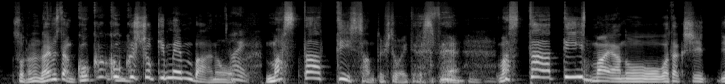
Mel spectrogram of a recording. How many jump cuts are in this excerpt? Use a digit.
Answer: 2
